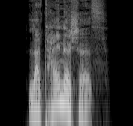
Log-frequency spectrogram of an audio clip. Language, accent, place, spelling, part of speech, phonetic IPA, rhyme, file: German, Germany, Berlin, lateinisches, adjective, [laˈtaɪ̯nɪʃəs], -aɪ̯nɪʃəs, De-lateinisches.ogg
- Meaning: strong/mixed nominative/accusative neuter singular of lateinisch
